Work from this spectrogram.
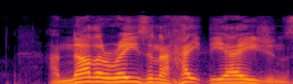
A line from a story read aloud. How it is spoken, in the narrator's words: Neville yelled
